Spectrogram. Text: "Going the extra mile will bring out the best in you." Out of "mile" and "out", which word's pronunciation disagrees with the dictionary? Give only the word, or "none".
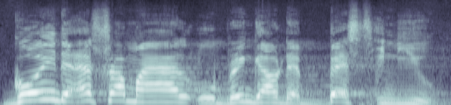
none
